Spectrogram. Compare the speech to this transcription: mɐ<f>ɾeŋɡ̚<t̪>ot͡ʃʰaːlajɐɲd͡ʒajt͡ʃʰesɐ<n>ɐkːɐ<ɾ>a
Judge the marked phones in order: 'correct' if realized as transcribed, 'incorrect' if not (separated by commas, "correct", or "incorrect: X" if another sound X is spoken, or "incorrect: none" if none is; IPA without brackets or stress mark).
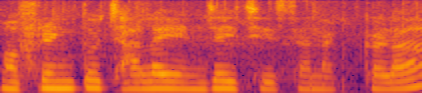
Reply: correct, correct, correct, incorrect: ɽ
